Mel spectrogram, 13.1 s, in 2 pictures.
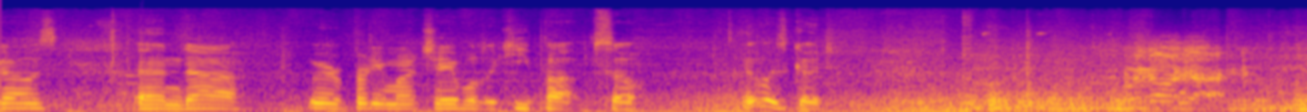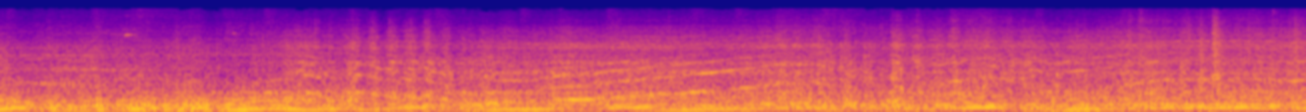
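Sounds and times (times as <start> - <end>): rally car engine revving: 2.7 - 13.0.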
